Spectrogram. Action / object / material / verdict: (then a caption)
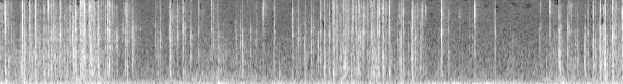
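scrape / sheet of plastic bubble wrap / plastic / none. A thin, flexible sheet of clear plastic bubble wrap is held up in front of a microphone and crinkled and scratched with long dark nails and fingertips. It makes a steady stream of bright, high crackles and sharp dry ticks over a faint low rumble.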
